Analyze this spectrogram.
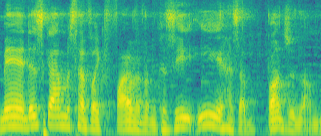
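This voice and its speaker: Music plays behind a man speaking at a fairly high pitch. His pitch swings very widely. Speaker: gaming youtuber. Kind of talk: video game commentary. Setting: home recording room. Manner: halting, self-correcting; casual.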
